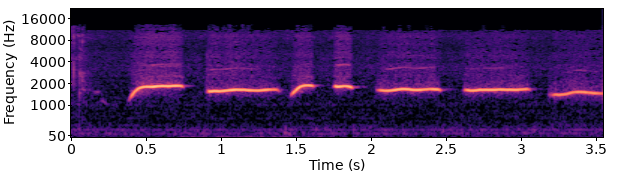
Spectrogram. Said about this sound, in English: Entertain the people with whistling. Entertain the people with whistling.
